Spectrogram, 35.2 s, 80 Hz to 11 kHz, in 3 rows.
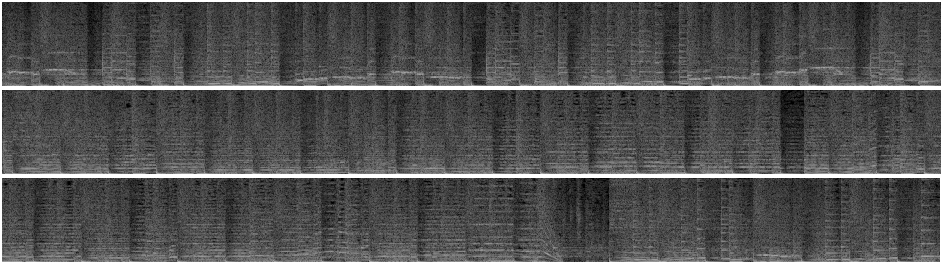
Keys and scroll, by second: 14.7 alt+BackSpace.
